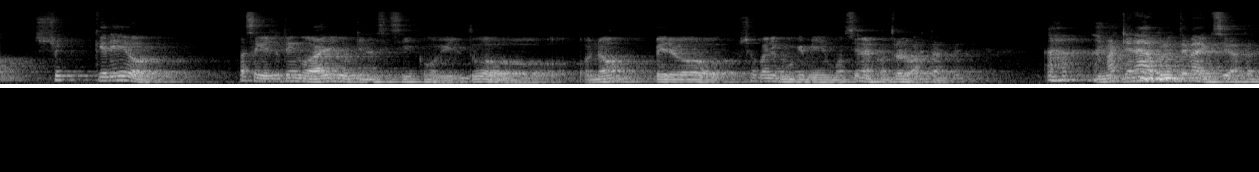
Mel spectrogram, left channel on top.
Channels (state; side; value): silent; right; digital silence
